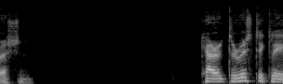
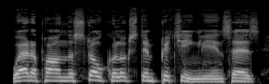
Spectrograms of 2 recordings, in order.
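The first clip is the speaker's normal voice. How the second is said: usual speaking voice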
